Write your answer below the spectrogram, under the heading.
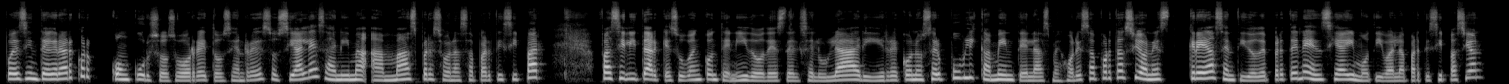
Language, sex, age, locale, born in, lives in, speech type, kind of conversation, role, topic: Spanish, female, 25-29, es-VE, Venezuela, United States, read, expert-assistant, expert, ¿Cómo puede una comunidad lograr que el gobierno atienda sus demandas?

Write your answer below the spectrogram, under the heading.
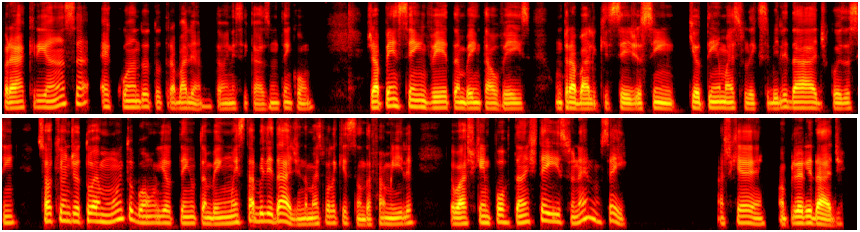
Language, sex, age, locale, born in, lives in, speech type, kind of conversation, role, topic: Portuguese, male, 30-34, pt-BR, Brazil, United States, conversation, advice, user, Como posso equilibrar minha paixão com minhas responsabilidades diárias?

